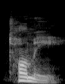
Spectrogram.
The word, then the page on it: tommy: Australian English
